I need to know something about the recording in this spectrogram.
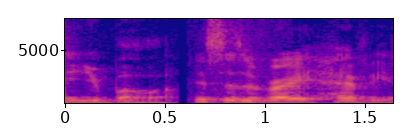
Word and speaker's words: Uboa: under the name of you boa you bow I think is that's how you say it I've been told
